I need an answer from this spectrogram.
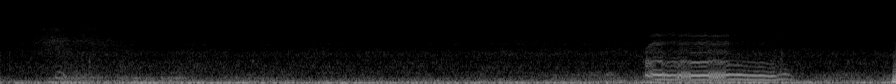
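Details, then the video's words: Alice the pet fox, in a whining mood and being contrary, gives one drawn-out, quavering, harmonic whine of over a second late in the recording, above constant low-pitched rumbling noise. "Lis Alicji. Skrzypi, śpiewa smutny piosenkę"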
